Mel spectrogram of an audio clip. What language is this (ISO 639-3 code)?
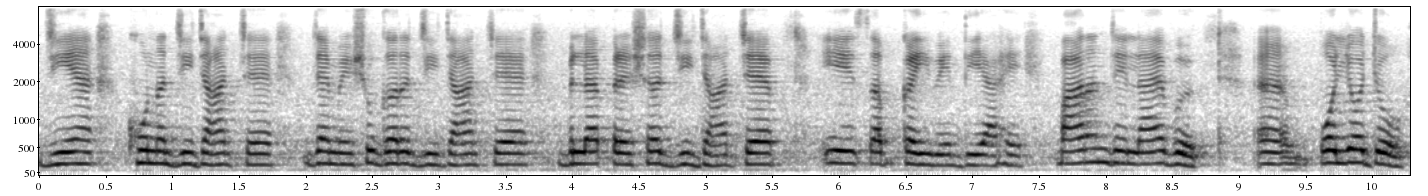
snd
